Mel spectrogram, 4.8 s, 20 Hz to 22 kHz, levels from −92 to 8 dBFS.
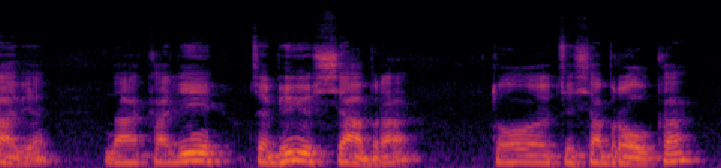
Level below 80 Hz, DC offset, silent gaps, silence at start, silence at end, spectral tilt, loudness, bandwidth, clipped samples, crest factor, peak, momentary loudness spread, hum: -66 dBFS; under 0.1%; none; 0 s; 0.15 s; -6 dB/octave; -33 LUFS; 10.5 kHz; under 0.1%; 14 dB; -18 dBFS; 10 LU; none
